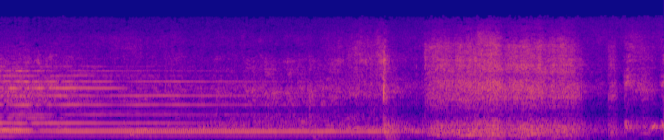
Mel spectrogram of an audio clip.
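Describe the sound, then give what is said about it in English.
A large manor door bell, rung by a man who climbed a ladder placed against the door, rings out loud, its deep, resonant tone humming and slowly fading over several seconds before a rough, noisy clatter takes over. “Placing a ladder up against the door of Tintagel Manor, Mr. King Arthur Seagoon climbed up and rang the bell.”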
